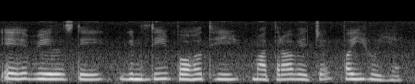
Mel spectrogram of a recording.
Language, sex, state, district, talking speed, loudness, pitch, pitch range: Punjabi, female, Punjab, Kapurthala, 160 wpm, -16 LUFS, 235 Hz, 230-245 Hz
